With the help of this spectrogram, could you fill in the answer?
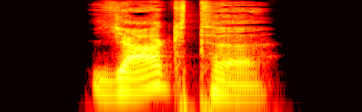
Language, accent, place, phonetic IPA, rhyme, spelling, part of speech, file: German, Germany, Berlin, [ˈjaːktə], -aːktə, jagte, verb, De-jagte.ogg
- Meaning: inflection of jagen: 1. first/third-person singular preterite 2. first/third-person singular subjunctive II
